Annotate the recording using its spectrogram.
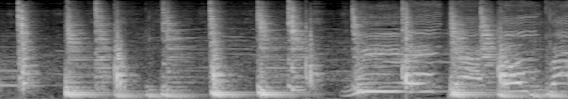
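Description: Live go-go band music: sharp drum and percussion hits in a broken-up rhythm, with pitched instrument notes between them and one held note about three seconds in.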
